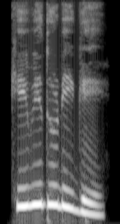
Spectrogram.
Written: ಕಿವಿದೊಡಿಗೆ

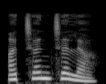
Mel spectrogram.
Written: ಅಚಂಚಲ

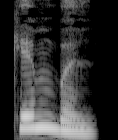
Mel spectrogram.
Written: ಕೆಂಬಲ್

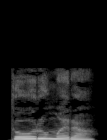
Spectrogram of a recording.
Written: ದುರ್ಮಾರಿ

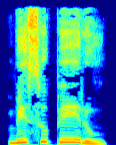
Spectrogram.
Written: ಬಿಸುಪೇರು

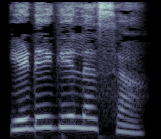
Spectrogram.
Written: ಎಡೆಗಲಿಸು

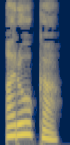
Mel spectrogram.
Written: ಅರೋಗ

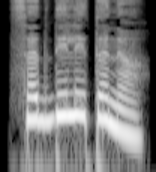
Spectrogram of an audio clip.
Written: ಸದ್ದಿಲಿತನ

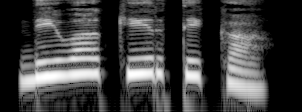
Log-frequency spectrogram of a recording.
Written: ದಿವಾಕೀರ್ತಿಕ

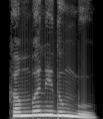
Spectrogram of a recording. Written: ಕಂಬನಿದುಂಬು

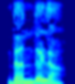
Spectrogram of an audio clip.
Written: ದುಂದುಲು

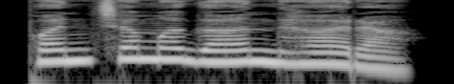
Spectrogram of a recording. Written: ಪಂಚಮಗಾಂಧಾರ

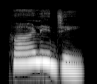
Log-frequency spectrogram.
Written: ಕುಲಜ

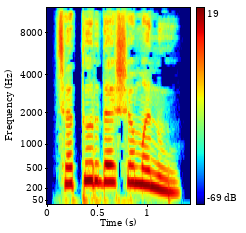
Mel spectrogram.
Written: ಚತುರ್ದಶಮನು

